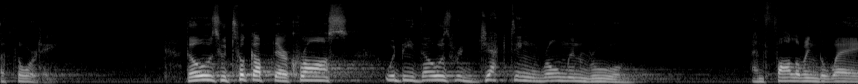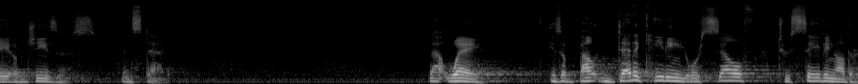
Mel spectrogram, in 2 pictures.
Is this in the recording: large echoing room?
yes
